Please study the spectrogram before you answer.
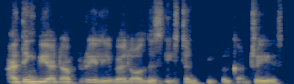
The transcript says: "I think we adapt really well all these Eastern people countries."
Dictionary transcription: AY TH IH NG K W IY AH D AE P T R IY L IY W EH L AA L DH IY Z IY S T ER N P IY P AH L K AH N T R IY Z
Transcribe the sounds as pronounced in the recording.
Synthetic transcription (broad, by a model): AY T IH NG K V IY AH D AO P T R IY L IY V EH L AA L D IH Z IY S T ER N P IY P AH L K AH N T R IY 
